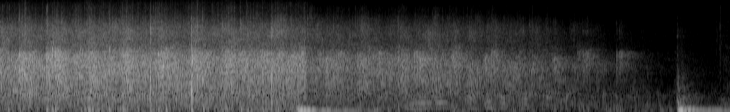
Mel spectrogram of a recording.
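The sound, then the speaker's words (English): A crowd applauds the pitchers at a product pitch event with dense, steady clapping that gradually thins and fades over several seconds, followed by a brief low thump near the end. “Could we give all of the pitchers one more round of applause?”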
